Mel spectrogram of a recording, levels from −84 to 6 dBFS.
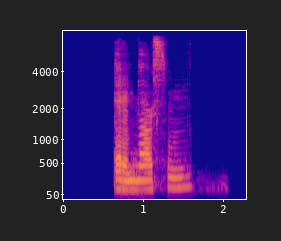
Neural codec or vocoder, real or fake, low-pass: codec, 44.1 kHz, 1.7 kbps, Pupu-Codec; fake; 7.2 kHz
